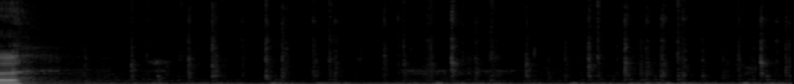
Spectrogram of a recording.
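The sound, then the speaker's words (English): Rapid, irregular clicking of keys on a computer keyboard, fairly quiet, continuing steadily for several seconds over a low background hum after a brief burst of sound at the start. “Hang on. I'm typing.”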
